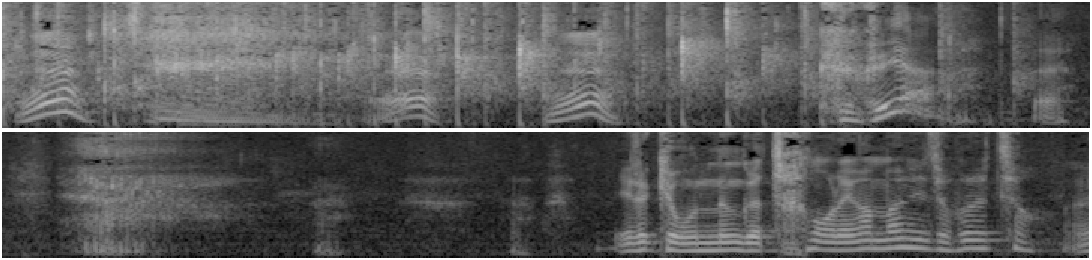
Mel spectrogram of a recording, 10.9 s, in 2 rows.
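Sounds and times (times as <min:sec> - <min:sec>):
crowd clapping: 0:00.0 - 0:05.3
speech: 0:00.1 - 0:03.2, 0:04.2 - 0:06.0, 0:08.5 - 0:10.8.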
